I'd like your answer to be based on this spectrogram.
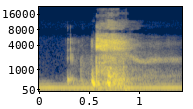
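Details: Female sneezing after announcing she is about to sneeze.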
